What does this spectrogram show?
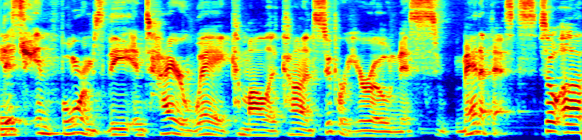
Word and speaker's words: Kamala: And yes, I like how in the trailer they have to correct Kamala Khan versus Kamala Khan. It's a bit of a reversal because when we first heard of Kamala Harris, a lot of people mispronounced it as Kamala Harris and she had to correct us. But here, Kamala has to fix it back, so it's Kamala Khan.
